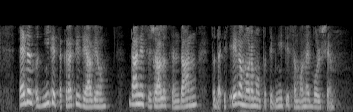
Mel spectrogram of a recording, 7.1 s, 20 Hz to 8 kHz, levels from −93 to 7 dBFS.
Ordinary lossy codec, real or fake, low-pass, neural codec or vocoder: AAC, 16 kbps; real; 7.2 kHz; none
